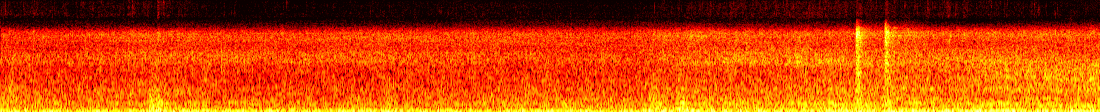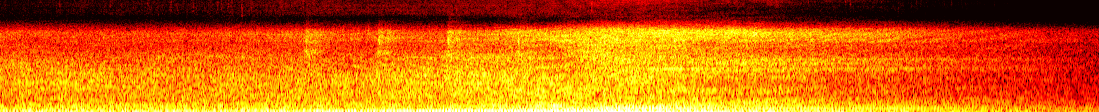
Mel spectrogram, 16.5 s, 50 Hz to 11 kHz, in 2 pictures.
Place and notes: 福澳港, Nangan Township - In the next port
In the next port, Traffic Sound, There is the sound of distant construction
福建省 (Fujian), Mainland - Taiwan Border, 14 October 2014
